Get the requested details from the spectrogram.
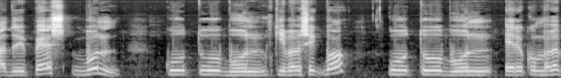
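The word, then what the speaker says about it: كُتُبٌ: বা দুই পেশ বুন কুতুবুন কিভাবে শিখবো কুতুবুন এরকম ভাবে পড়বো স্মরণ রাখবেন এই তানভীনের উচ্চারণ বাংলায় দন্তান্য উচ্চারণ হবে অর্থাৎ শব্দের শেষে দন্তান্য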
